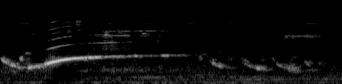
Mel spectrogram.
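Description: A police car siren sweeps upward into a sustained wail, then breaks into a few quick falling yelps that fade a little, with no voices over it.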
